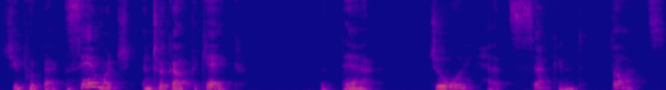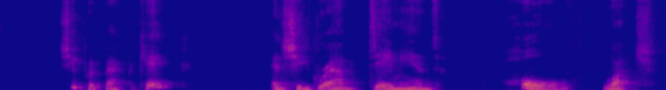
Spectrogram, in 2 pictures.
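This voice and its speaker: Woman, lively swooping pitch, unhurried pace, children's read-aloud, echoey room. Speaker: volunteer children's book reader.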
